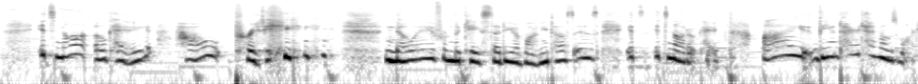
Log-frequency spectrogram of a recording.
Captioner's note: laughter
